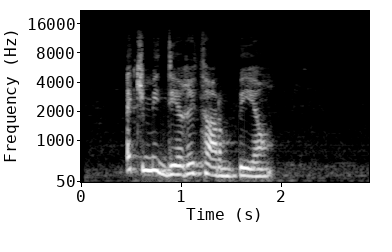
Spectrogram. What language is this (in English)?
Kabyle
